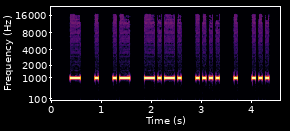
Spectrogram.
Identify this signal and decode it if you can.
Morse code, heard as a keyed tone, about 18 wpm, spaced as for 15 wpm, 1000 Hz. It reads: TEACHES
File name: qotdfiles / 15wpm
